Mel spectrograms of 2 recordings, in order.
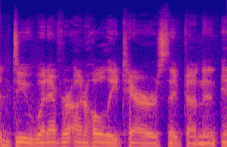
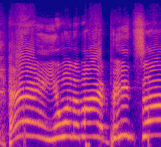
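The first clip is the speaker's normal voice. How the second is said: very high squeaky hawker call; high pizza vendor voice; 3 dB louder than usual. Acted. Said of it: "somebody's like".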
